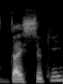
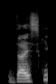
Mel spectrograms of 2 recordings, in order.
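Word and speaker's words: Daisuki: So, your most recent business is Dauki. Am I pronouncing that right? Dyski. Dyski.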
